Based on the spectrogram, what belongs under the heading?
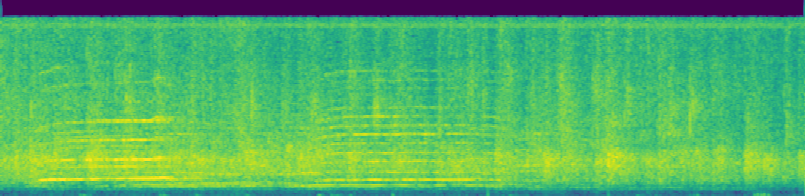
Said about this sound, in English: Oh, I want you to clap well and shout.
